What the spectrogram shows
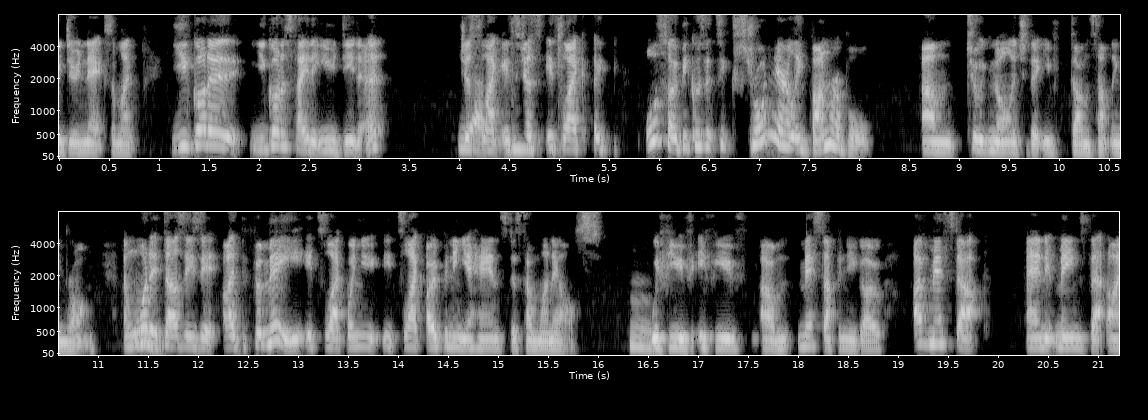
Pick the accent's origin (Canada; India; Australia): Australia; accent: Australian; now in United Kingdom; I am Australian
